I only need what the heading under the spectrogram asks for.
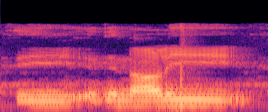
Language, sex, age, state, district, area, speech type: Punjabi, male, 30-45, Punjab, Mansa, urban, spontaneous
